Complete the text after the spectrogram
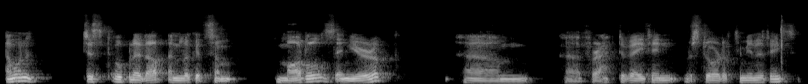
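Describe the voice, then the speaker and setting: Very deep-voiced man giving a measured academic talk. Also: rough recording. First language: not an Irish speaker. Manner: measured, reflective, with frequent restarts and trailing off. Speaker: webinar speaker. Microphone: video call.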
